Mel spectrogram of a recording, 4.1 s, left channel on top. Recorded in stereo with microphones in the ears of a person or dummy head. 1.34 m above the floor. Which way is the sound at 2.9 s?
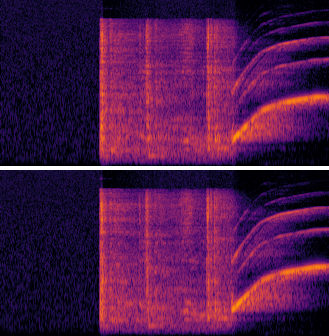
25° right (ahead or behind).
